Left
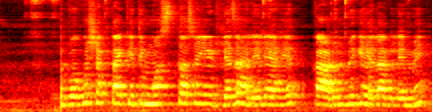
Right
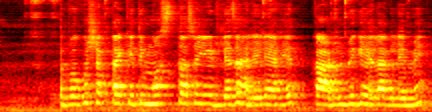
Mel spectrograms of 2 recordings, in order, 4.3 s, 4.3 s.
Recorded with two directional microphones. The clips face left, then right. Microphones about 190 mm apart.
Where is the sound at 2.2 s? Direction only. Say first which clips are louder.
Left 2 dB; 50° left (ahead or behind).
